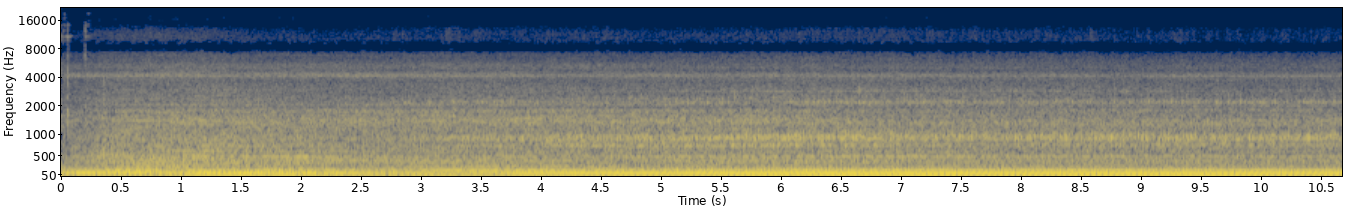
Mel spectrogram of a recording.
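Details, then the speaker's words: 2015 Mercedes S63 AMG twin-turbo V8, cold start after spark plug replacement with borescope gap checks and indexing: settles into a deep steady idle with no misfire or ticking; idles smoothly. "God, that sounds good. That sounds really good."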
